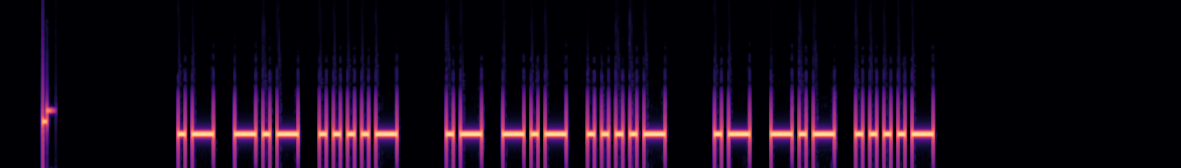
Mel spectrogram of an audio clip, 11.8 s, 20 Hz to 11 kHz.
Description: Morse code, heard as a keyed tone, about 17 wpm, 700 Hz. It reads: AK4 AK4 AK4
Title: Callsign Prefixes for Top 25 DXCC - Repeated 3x - 17wpm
